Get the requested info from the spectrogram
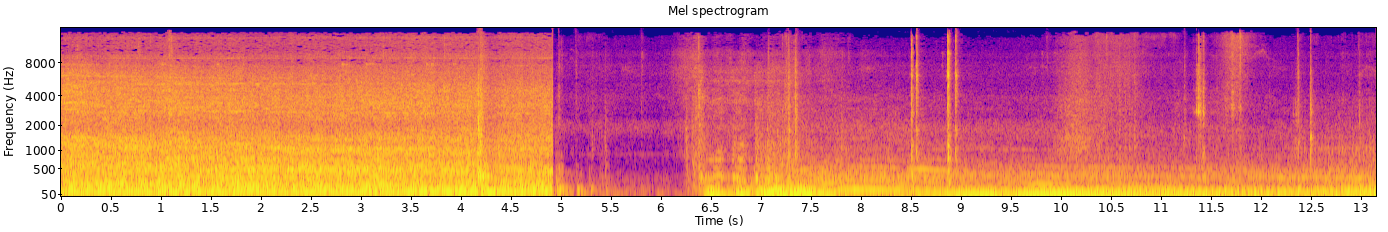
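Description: A car engine running steadily with a deep hum, then, after an abrupt cut, a Hyundai Trajet's engine starting about six seconds in and settling into idle, heard from inside the cabin, with a few sharp clicks.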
